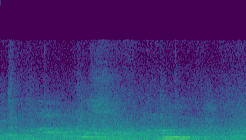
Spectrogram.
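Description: A child answering a question in a soft, faint voice, with low chatter from other children in the classroom.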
